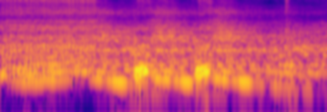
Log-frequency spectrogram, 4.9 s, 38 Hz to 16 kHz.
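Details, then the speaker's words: Kawasaki Ninja 150RR two-stroke, carburettor rejetted after booster/ground cable made it run lean: clean, even pickup rising and falling through the midrange with no stumble; midrange good, bottom end still deliberately rich, needing more air. "ya, tengahnya udah enak."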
